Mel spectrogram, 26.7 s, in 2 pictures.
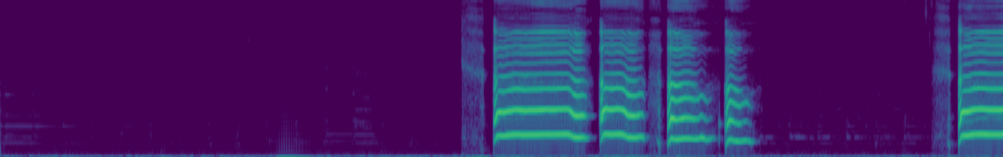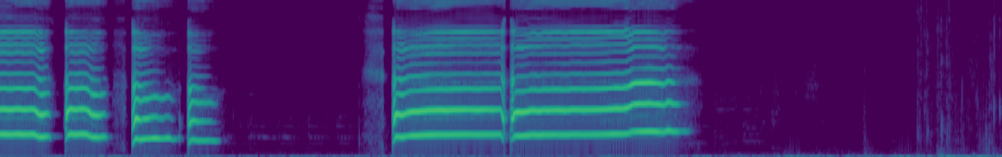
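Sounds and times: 
vocal: 0:06.4 - 0:10.0, 0:12.6 - 0:16.3, 0:18.6 - 0:22.6.

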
